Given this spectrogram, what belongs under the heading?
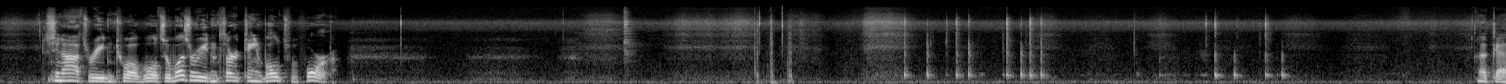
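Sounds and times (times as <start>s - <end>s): plastic buttons clicking: 9.0s - 10.5s.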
